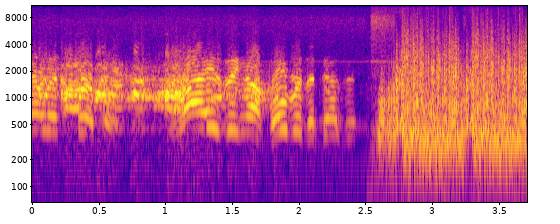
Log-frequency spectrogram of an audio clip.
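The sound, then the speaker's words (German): A voice talks briefly, then the sudden, loud, dull roar of a nuclear explosion's sound wave bursts in as a giant cloud rises, a broad rumbling blast that carries on to the end. “There comes the sound wave.”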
